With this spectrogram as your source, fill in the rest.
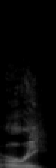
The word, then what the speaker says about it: Yuri: He said, this is again, you pronounce the name Uri? Yuri Berliner, which sounds like a James Bond villain, frankly.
